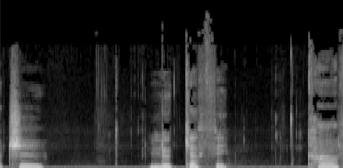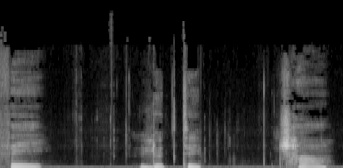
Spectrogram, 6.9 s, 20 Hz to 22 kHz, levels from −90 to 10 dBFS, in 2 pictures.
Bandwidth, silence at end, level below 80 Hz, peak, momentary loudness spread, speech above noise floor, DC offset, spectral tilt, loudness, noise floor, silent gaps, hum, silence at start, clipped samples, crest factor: 18 kHz; 0.15 s; -50 dBFS; 0 dBFS; 13 LU; 28 dB; under 0.1%; -4.5 dB/octave; -18 LUFS; -45 dBFS; none; none; 0 s; under 0.1%; 20 dB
